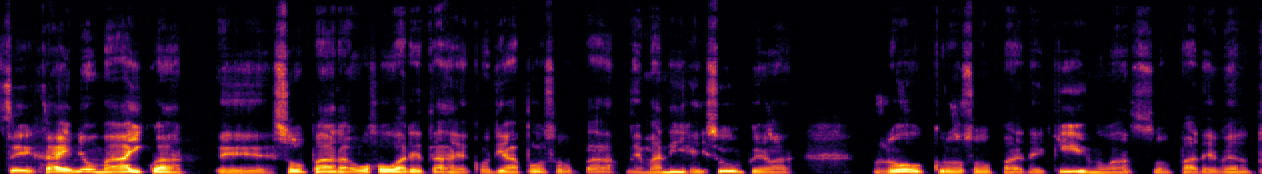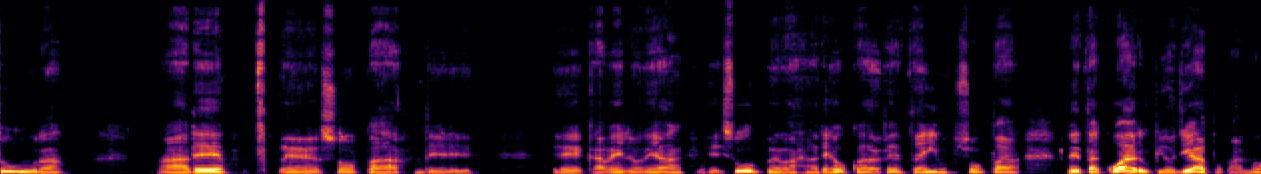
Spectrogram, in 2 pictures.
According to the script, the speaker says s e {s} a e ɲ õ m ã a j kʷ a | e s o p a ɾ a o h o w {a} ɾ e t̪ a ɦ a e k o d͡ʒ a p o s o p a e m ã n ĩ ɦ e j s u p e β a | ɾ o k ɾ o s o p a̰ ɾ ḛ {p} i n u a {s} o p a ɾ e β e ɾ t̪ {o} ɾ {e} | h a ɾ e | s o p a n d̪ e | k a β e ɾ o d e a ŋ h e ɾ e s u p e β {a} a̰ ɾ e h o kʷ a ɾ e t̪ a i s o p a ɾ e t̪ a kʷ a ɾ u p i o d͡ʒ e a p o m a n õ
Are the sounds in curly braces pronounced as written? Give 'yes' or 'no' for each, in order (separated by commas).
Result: no, yes, no, yes, no, no, yes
